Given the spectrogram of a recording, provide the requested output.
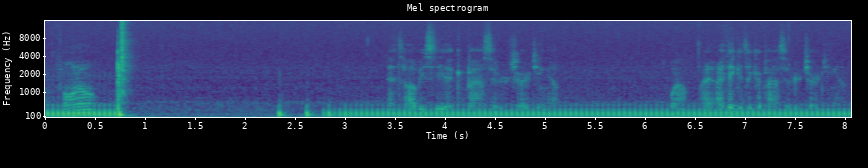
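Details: Canadian PYE Model 39HC radio: on low volume a steady low putt-putt pulsing about four per second over the hum as the set motorboats into oscillation; cause still being hunted, possibly a failing filter capacitor, unconfirmed.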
